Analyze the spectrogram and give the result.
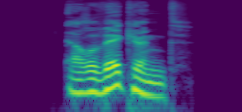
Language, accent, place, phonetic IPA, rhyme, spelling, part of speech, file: German, Germany, Berlin, [ɛɐ̯ˈvɛkn̩t], -ɛkn̩t, erweckend, verb, De-erweckend.ogg
- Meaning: present participle of erwecken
